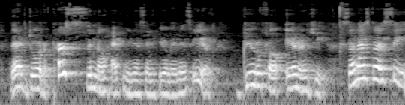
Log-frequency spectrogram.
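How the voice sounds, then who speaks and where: With audible room echo around her, a woman speaks at a fairly high pitch. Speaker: tarot reader. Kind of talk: tarot reading. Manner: animated.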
